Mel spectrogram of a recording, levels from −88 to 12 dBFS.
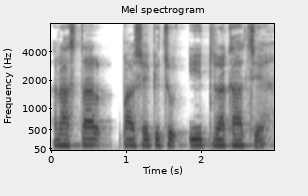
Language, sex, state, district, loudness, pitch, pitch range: Bengali, male, Tripura, Dhalai, -15 LUFS, 130 Hz, 130-135 Hz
